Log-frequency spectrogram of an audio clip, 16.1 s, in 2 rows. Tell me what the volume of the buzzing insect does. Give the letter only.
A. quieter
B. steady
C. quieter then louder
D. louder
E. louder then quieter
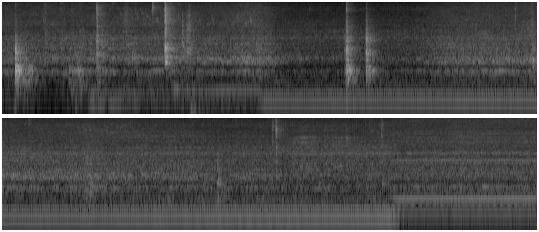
A.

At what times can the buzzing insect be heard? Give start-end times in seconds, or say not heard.
0.0-16.0.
